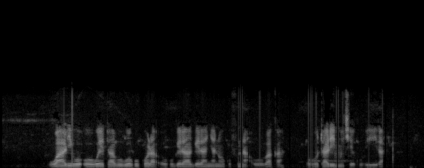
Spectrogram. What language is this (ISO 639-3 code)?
lug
